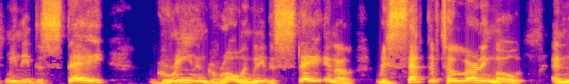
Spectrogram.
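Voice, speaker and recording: A man with a fairly high-pitched voice hosts a story show, telling a tale in a casual, animated, improvised way and repeating phrases for emphasis.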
